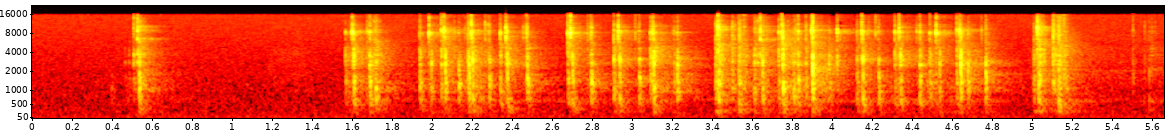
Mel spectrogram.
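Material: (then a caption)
Plastic. Long white nails type on the keys of a black plastic computer keyboard. A single sharp tap is followed by a short pause, then a quick run of about two dozen crisp, bright clicks with very short decay and almost no low end.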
